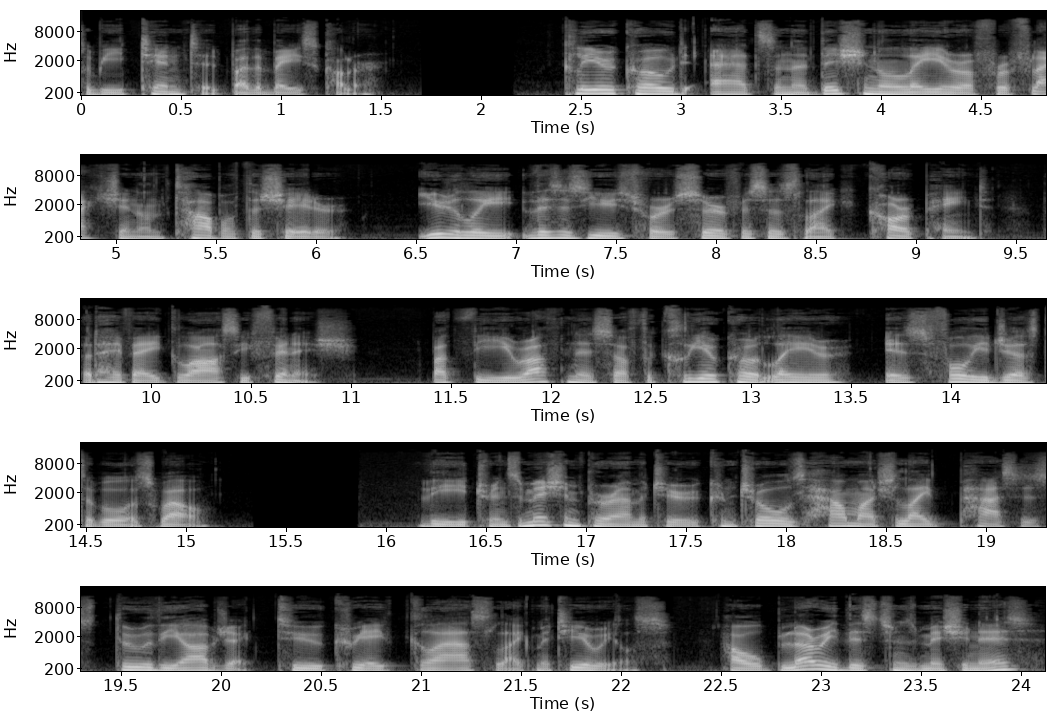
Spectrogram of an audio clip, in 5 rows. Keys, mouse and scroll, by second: 2.1 click, 6.1 click, 11.9 click, 15.8 click, 21.7 click.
